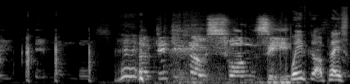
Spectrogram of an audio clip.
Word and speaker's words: Swansea: Now, did you know Swansea? We've got a place called Crumbles here, so I know. I feel your pain. Well, Swansea is the only place name in Britain that rhymes with Fonzie.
